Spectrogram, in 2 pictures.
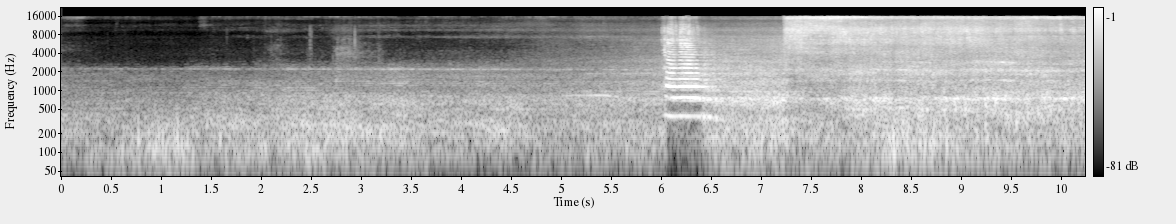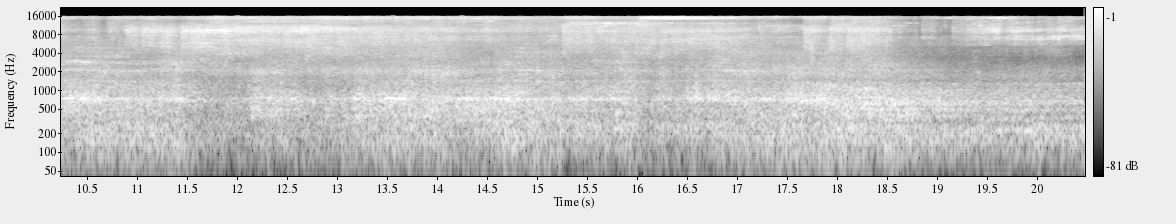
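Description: Two coupled Z 20500 double-deck electric multiple units approaching and passing through the station. A short horn blast about six seconds in is the loudest sound. It is followed by steady wheel and rail noise with a high hiss as the carriages go by.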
